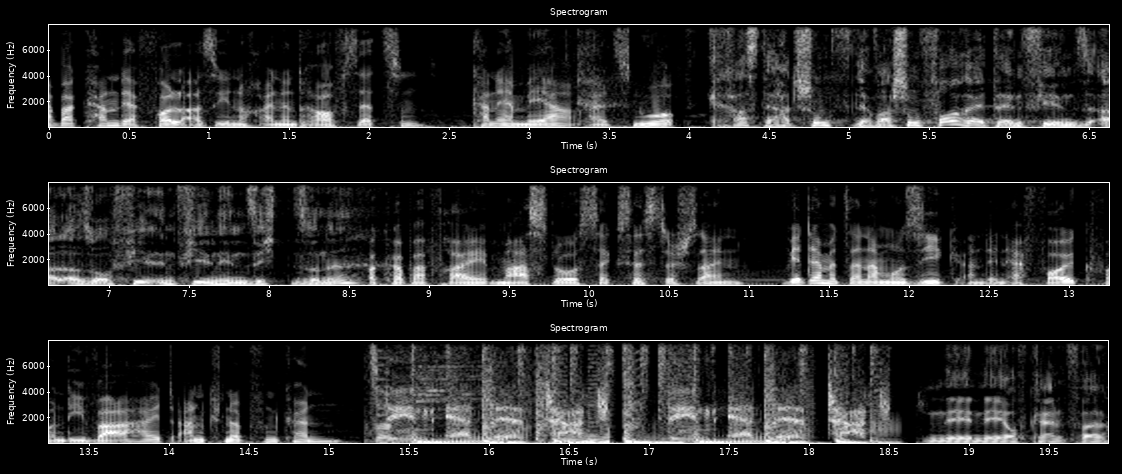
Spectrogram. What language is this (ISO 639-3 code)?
deu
